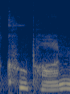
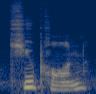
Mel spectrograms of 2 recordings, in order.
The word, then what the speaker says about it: coupon: American English as coupon no we use or no Yad sound and the British English has that coupon and the the vowel the final vowel is a little different in American and English pronunciations mmm so you'll see coupon versus coupon so a slightly different coupon and coupon the coupon in British English is a little more rounded of a sound many of you will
